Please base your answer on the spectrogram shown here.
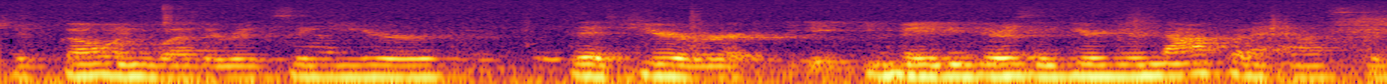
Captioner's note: stammers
